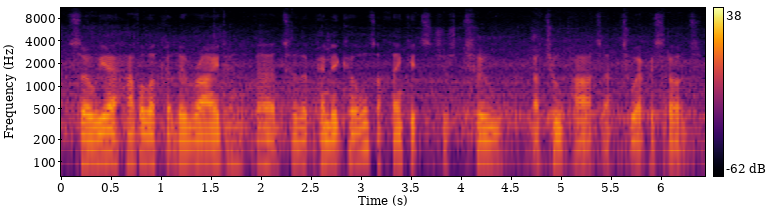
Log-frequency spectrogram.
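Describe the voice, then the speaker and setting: A man riding a motorcycle with a cold-roughened, croaky voice, chatting through the route with lots of ums and restarts. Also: deep voice, lo-fi sound. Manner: hesitant, many fillers and restarts. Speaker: motorcycle vlogger. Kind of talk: rambling ride commentary. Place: on a motorcycle on the road. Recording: road and engine noise behind.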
